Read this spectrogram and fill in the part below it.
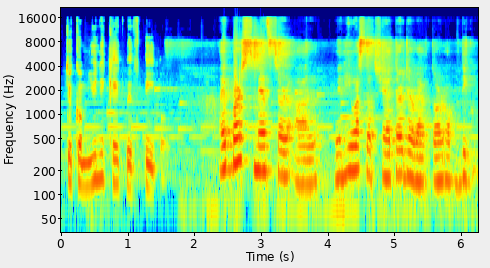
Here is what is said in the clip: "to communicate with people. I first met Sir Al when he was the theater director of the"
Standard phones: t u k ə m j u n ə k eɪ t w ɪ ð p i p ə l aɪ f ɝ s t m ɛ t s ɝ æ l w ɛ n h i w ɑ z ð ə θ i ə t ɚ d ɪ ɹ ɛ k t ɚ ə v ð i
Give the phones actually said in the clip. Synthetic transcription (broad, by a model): t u k ə m j u n ə k eɪ t w ɪ ð p i p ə l aɪ p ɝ s m ɛ t s ɝ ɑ l w ɛ n h i w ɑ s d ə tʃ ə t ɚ d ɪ ɹ ɛ k t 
